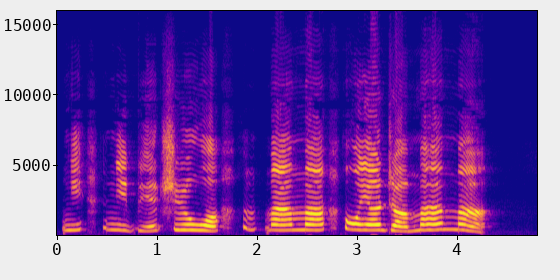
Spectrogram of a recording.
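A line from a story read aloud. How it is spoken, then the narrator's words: Terrified crying child. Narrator (Chinese): 皮皮吓坏了，哭着说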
